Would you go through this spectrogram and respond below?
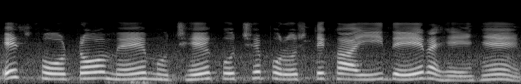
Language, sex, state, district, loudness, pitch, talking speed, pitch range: Hindi, female, Madhya Pradesh, Katni, -16 LUFS, 250 Hz, 115 wpm, 230-270 Hz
